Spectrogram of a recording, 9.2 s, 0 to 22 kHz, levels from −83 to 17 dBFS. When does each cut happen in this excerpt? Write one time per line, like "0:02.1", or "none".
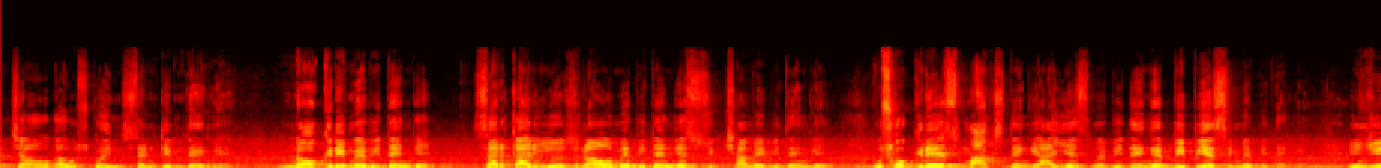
none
